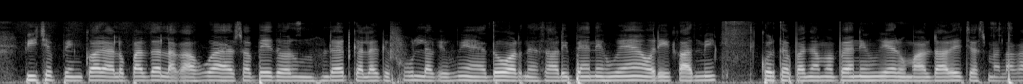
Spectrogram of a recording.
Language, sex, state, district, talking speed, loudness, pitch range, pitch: Hindi, female, Chhattisgarh, Bastar, 220 wpm, -16 LUFS, 175-185 Hz, 180 Hz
